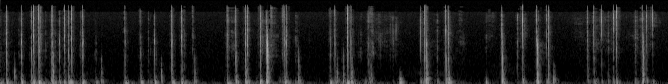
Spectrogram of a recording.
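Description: Long nails tap quickly on a flat, printed plastic-foil facial sheet mask pouch, making rapid bursts of around thirty short, dry clicks separated by brief pauses. Each tap is sharp with a soft, low-heavy body and almost no ring.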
